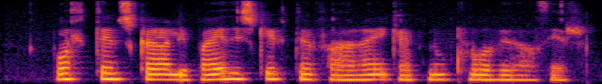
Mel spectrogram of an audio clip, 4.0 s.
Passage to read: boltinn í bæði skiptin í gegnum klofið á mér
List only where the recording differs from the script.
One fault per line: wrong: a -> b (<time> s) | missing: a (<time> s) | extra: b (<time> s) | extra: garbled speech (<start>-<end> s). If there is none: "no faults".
extra: skal (0.8 s)
extra: fara (2.2 s)
wrong: mér -> þér (3.7 s)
